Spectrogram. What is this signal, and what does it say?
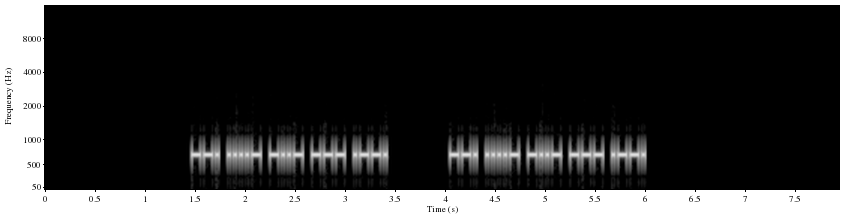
Morse code, heard as a keyed tone, about 40 wpm, 700 Hz. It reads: G4XOP G4XOP
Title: DXCC-100 Call Signs - 5 Characters - Repeated 2x - 40wpm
